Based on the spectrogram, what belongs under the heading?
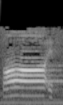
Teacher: أعلى مراتب الاستعلاء هي الطاء، مثل الطاء حرف الاستعلاء المفتوح بعده ألف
